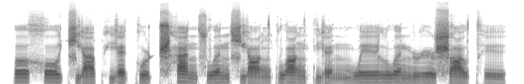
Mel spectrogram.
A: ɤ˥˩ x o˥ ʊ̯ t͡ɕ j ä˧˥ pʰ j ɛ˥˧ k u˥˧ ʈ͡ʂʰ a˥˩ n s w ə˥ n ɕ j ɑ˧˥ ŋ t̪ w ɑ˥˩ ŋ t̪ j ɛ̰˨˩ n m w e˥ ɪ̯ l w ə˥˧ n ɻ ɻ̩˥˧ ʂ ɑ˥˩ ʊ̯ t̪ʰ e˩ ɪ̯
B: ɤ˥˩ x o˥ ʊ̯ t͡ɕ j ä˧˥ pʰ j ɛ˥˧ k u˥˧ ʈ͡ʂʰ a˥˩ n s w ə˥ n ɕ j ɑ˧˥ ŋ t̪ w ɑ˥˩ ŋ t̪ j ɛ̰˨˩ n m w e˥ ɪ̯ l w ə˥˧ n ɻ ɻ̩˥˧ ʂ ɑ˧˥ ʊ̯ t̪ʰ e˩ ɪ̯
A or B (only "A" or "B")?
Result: A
